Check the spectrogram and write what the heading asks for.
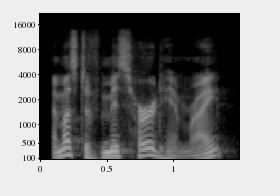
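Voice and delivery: usual speaking voice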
